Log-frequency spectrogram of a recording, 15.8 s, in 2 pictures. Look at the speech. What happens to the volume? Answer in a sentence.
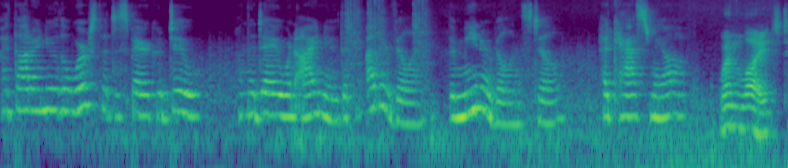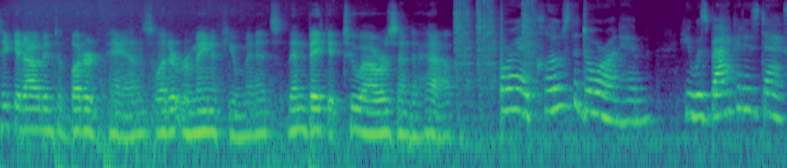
The volume of the speech stays about the same.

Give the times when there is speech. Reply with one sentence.
You can hear the speech from 0.0 to 15.7 s.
